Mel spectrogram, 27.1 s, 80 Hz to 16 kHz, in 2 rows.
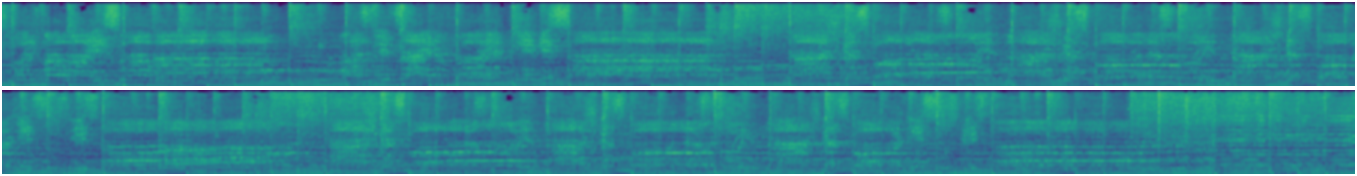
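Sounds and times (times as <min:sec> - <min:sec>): choir singing in harmony: 0:00.0 - 0:25.8
keyboard accompaniment with bass: 0:00.0 - 0:27.0.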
